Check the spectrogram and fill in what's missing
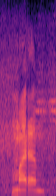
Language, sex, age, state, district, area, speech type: Tamil, male, 18-30, Tamil Nadu, Pudukkottai, rural, read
